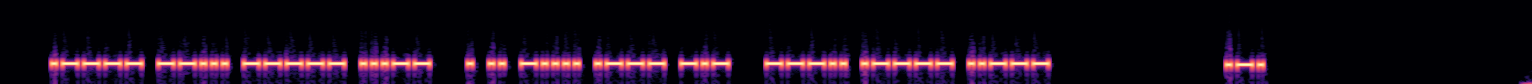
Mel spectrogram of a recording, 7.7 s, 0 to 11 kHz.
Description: Morse code, heard as a keyed tone, about 44 wpm, 700 Hz. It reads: 1703 EI6JK 812 R
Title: Worked All Europe DX Contest - QTC Exchange - 45wpm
